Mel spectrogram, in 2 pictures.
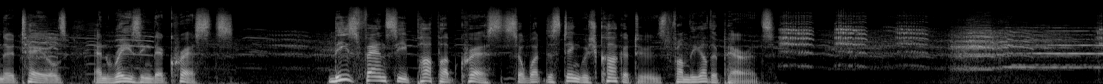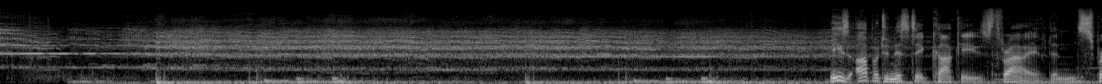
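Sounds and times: cockatoos calling harshly: 0.0s - 5.4s, 6.0s - 22.0s
background music of held notes: 11.7s - 22.0s
steady low bass: 11.8s - 22.0s.

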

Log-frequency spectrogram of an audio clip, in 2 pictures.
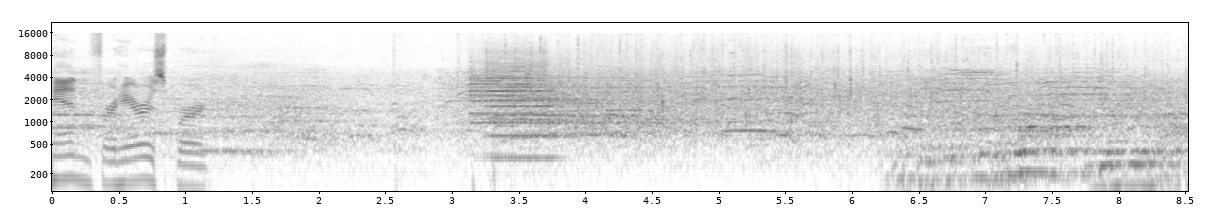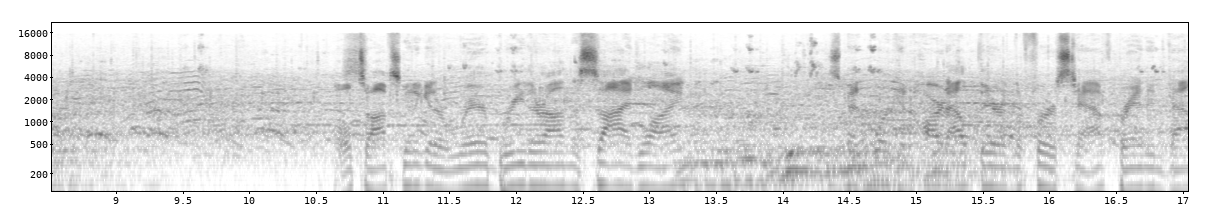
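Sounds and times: crowd cheering: 1.0s - 17.0s
held horn tone: 3.2s - 4.1s
voices in crowd: 6.2s - 17.0s.

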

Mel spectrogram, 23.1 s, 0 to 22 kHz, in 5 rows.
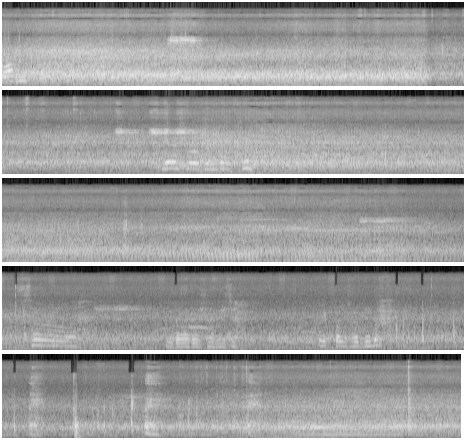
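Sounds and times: road noise on wet road: 0.0s - 23.0s.

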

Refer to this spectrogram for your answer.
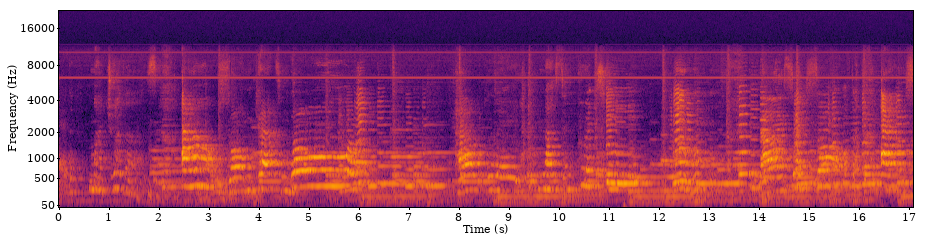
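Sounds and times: instrumental accompaniment: 1.8s - 17.0s
woman singing: 2.4s - 6.4s, 7.9s - 12.9s, 14.0s - 17.0s.

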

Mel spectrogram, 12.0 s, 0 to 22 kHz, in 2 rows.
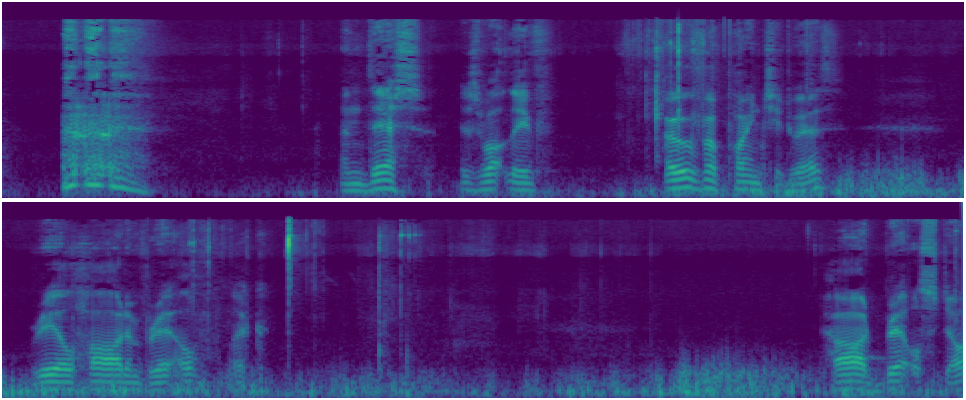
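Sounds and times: wind buffeting microphone: 3.2s - 12.0s.

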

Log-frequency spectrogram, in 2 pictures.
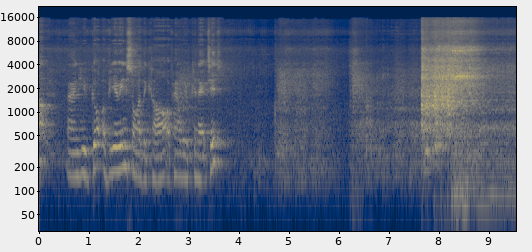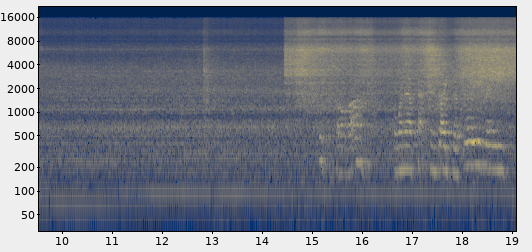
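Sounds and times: car engine starting and idling: 6.8s - 16.6s
hiss: 14.4s - 19.0s.

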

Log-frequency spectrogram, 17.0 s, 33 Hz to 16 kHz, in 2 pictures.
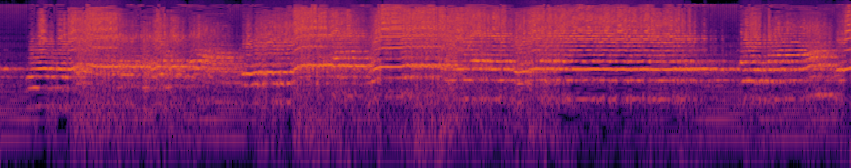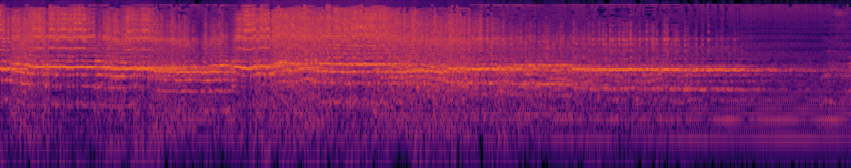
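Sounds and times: person singing devotional song: 0.0s - 16.2s
harmonium held tones: 0.0s - 17.0s.

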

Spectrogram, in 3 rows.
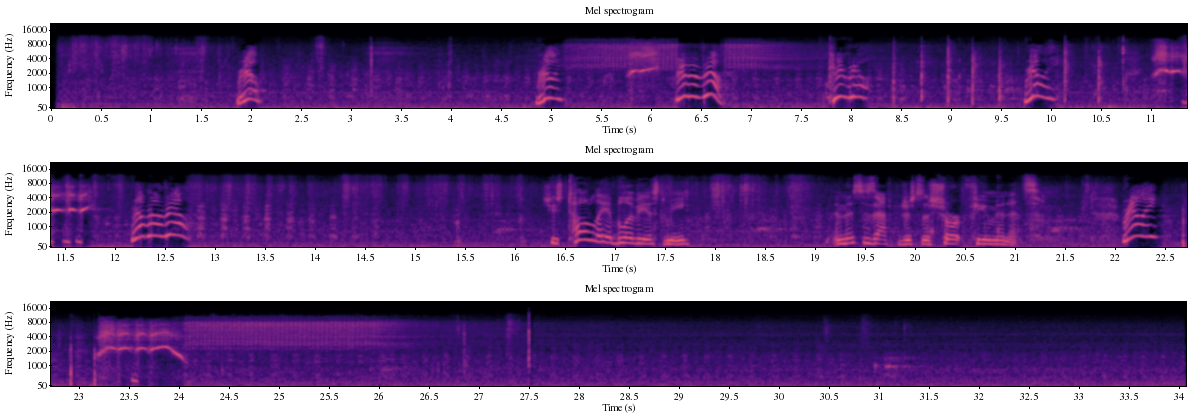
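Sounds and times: dog panting rapidly: 0.2s - 31.4s, 32.2s - 34.0s
person calling loudly: 4.8s - 7.1s, 11.0s - 12.9s.

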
